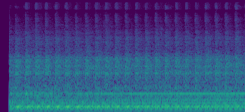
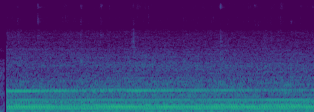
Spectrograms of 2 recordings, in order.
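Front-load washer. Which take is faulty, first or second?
first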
